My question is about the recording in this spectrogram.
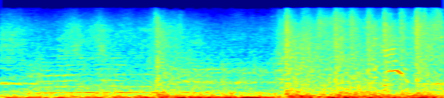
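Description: Film-trailer sound mix of a tornado: a loud, dense rushing wind-and-debris rumble with a deep low end, under held music tones. Sharp booming hits land about a second and a half in and again near three seconds.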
